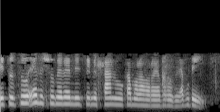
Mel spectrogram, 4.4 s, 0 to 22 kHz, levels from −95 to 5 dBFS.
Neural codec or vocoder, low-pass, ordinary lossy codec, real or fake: none; 3.6 kHz; MP3, 16 kbps; real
